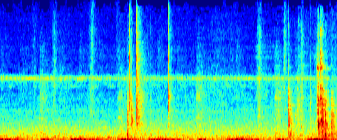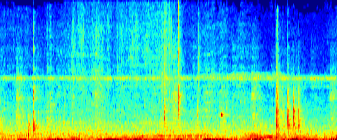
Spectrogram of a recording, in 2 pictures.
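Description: Background music with a heavy bass line pulsing irregularly. A few sharp clicks come about two, five and nine seconds in, over a faint steady high-pitched whine.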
